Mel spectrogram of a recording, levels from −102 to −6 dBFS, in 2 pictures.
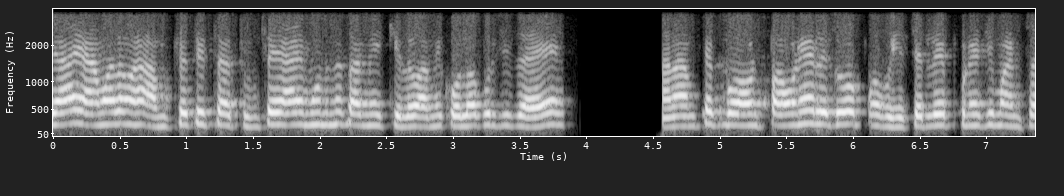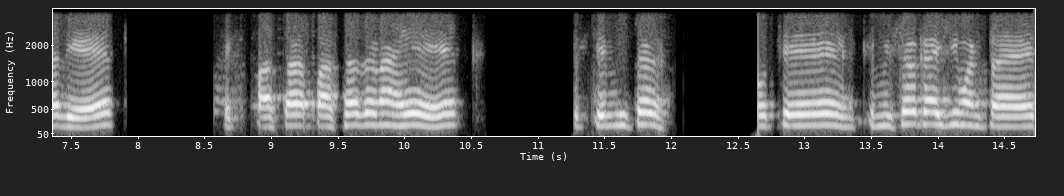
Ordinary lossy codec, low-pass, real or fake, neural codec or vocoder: none; 3.6 kHz; real; none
